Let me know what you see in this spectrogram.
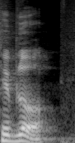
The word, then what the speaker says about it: Hublot: Speaking of watches, did you buy the Hublot watch? Or it's pronounced Hublot? Is that how it's pronounced? – It's pronounced Hublot.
